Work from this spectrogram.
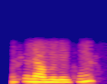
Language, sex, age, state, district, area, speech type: Urdu, female, 30-45, Uttar Pradesh, Aligarh, urban, conversation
